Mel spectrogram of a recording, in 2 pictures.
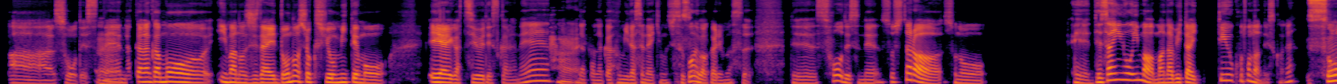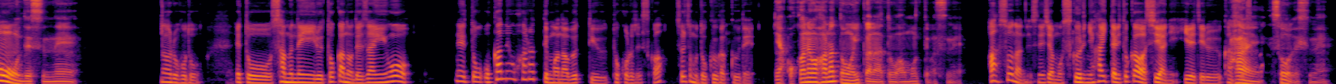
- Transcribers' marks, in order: none
- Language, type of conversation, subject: Japanese, advice, 失敗が怖くて完璧を求めすぎてしまい、行動できないのはどうすれば改善できますか？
